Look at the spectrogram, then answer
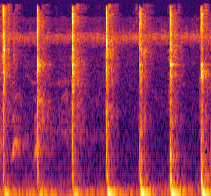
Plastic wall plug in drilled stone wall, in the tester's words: tap them in with these till they make that solid thud sound, which is what we want and need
